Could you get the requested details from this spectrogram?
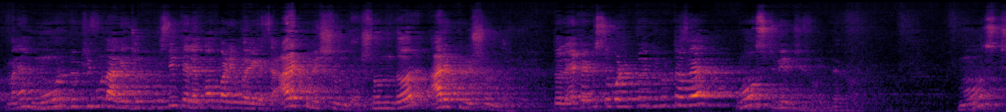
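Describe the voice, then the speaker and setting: A man teaching a classroom grammar lesson, explaining step by step and asking his students questions as he goes. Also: extremely high pitch. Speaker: school teacher. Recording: echoey room, long reverb.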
